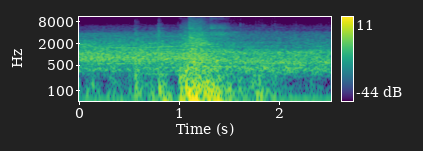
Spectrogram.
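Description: A body slams down onto a wrestling ring mat with a heavy thud.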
